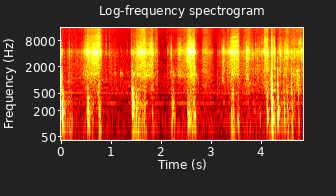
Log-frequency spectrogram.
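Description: Cardboard boxes being handled and shifted: scattered knocks and thumps with short scraping, rustling bursts, the sharpest knock near the end.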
